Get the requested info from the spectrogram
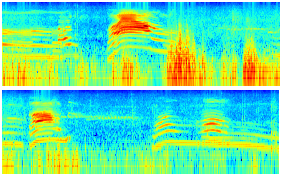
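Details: Quarrelling stray cats mix a long low moan with sharp, high, bending yowls and a couple of loud thumps or scuffles midway, the calls tapering into a drawn-out, falling growl-like wail.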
